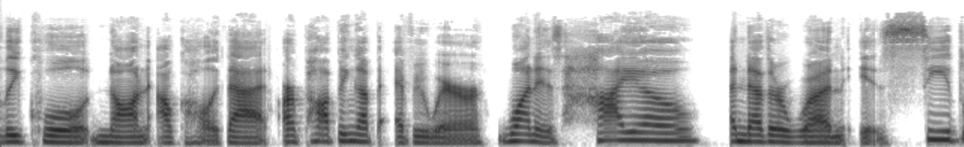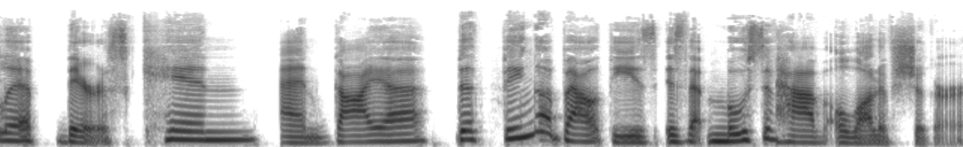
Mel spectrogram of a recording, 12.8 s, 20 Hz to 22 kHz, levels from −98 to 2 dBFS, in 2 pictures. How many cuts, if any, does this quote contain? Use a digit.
2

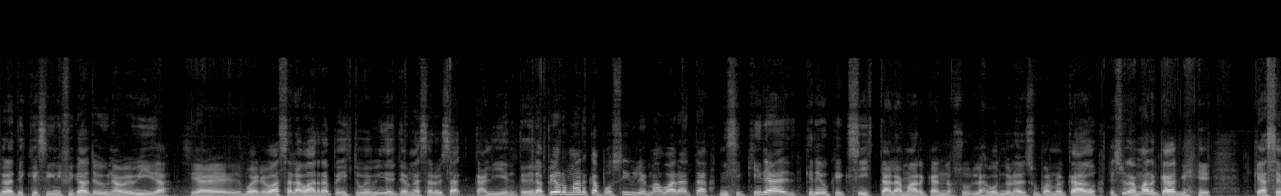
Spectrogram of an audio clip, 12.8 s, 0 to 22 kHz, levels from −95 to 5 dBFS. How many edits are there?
2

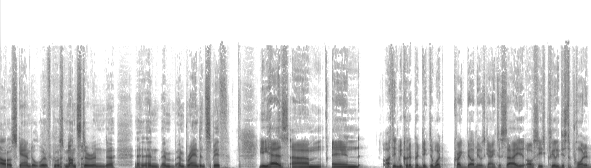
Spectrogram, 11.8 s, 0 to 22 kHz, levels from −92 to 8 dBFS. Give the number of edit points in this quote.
0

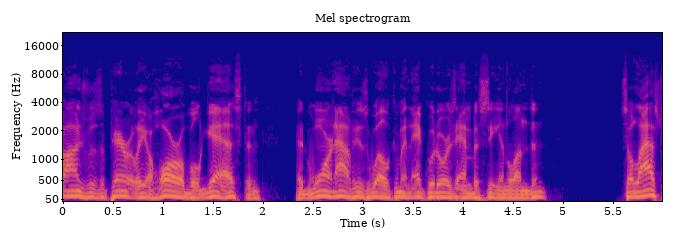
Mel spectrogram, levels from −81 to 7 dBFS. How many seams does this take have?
0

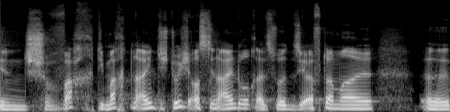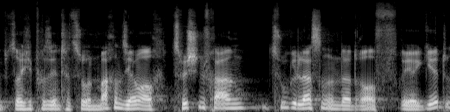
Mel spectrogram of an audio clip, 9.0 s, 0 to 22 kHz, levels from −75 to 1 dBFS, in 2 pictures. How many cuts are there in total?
0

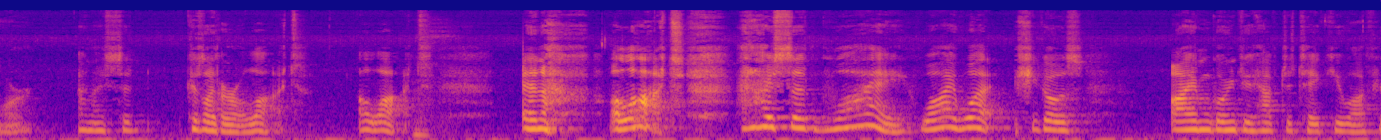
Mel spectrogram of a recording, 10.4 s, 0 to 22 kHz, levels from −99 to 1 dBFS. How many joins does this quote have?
2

